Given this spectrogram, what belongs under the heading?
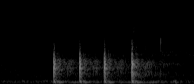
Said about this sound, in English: Most curtains don't sound like that, but our curtain this morning does. And we knocked, and we knocked, and the curtain didn't move, stayed there.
